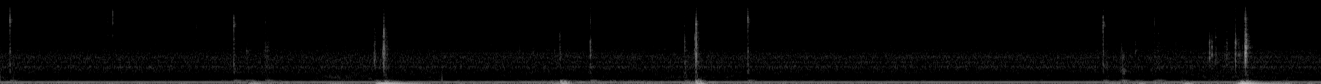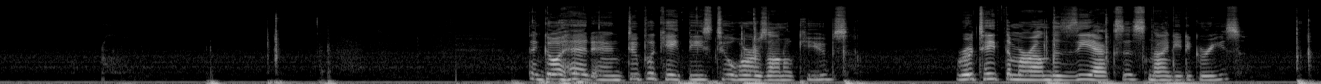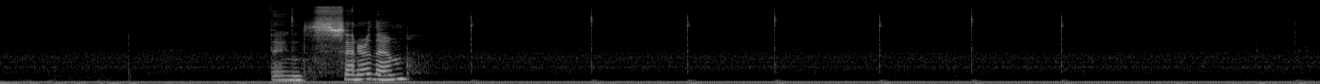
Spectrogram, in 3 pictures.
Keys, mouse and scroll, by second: 0.0-3.0 drag, 3.7 KP_7, 4.5 scroll up 1, 5.9 shift+middle click, 7.4-11.2 drag, 12.3 KP_1, 13.3 scroll down 1, 15.9 a, 17.7 ctrl+z, 20.6 shift+d, 23.6 r, 24.2 z, 24.6 KP_9, 24.8 KP_0, 29.3-37.1 drag.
